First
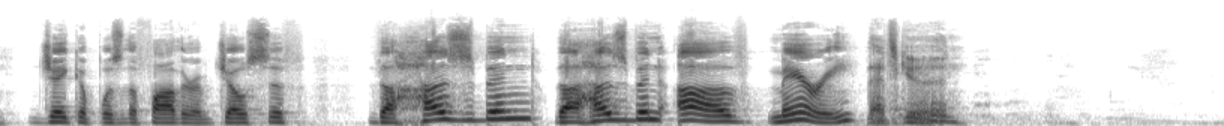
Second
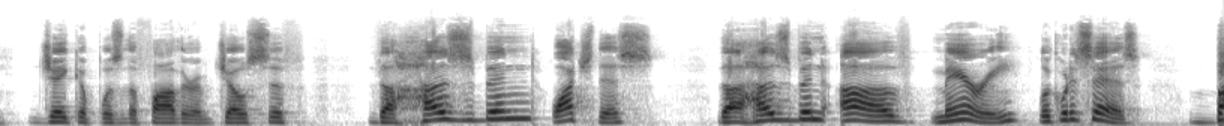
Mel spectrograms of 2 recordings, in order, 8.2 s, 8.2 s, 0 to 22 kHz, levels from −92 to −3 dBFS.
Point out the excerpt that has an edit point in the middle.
first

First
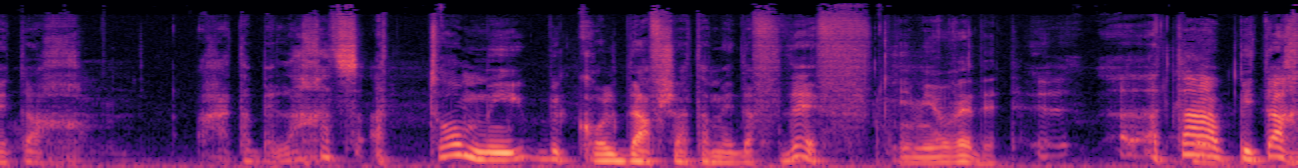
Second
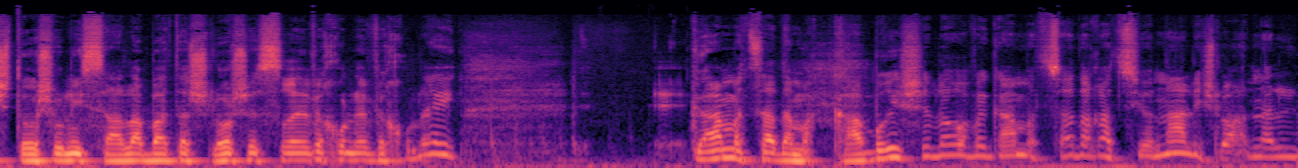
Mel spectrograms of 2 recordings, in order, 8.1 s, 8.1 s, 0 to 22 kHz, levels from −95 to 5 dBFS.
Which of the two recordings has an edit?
second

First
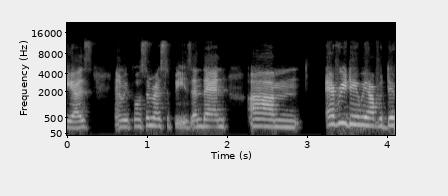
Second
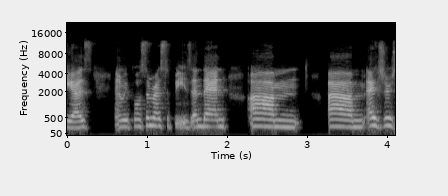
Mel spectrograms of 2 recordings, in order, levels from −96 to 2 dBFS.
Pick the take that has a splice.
second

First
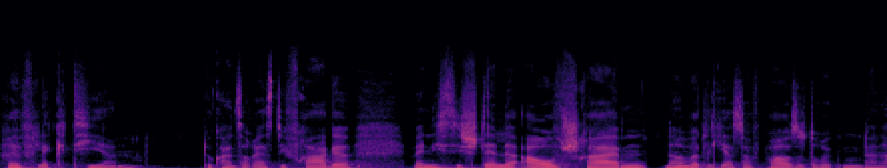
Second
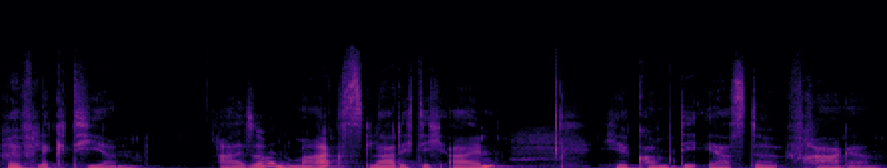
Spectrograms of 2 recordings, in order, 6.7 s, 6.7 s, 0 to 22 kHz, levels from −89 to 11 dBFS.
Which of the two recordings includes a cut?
first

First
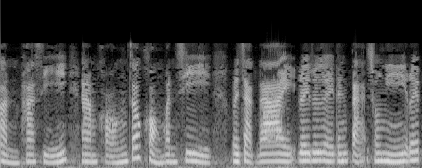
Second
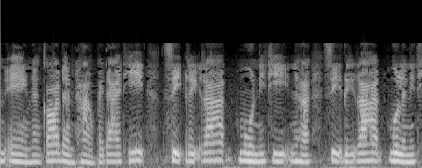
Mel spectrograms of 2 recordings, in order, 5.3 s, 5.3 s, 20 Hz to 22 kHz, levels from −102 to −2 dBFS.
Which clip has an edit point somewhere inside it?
first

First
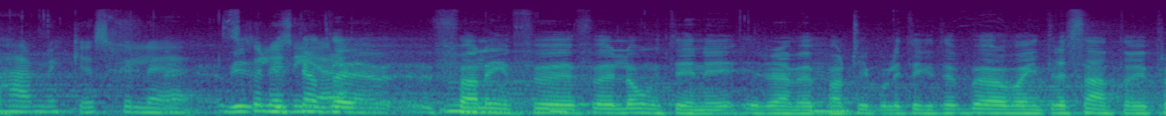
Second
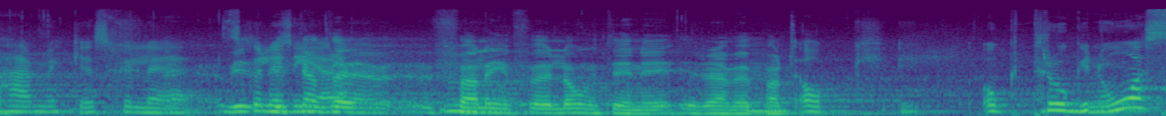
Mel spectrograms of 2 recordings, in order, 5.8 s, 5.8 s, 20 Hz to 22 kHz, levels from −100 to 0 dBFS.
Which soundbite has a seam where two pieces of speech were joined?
second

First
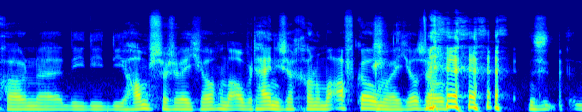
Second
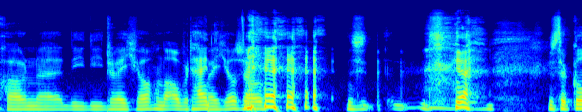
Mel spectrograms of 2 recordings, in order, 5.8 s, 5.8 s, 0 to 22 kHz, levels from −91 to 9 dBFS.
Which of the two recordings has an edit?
second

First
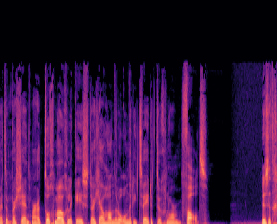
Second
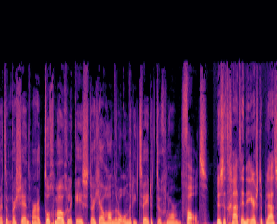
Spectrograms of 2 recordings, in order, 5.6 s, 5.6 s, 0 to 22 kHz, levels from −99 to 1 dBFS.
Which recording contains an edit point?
second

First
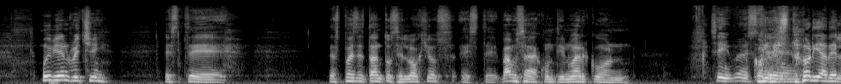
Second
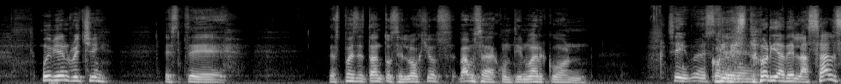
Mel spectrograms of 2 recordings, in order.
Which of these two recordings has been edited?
second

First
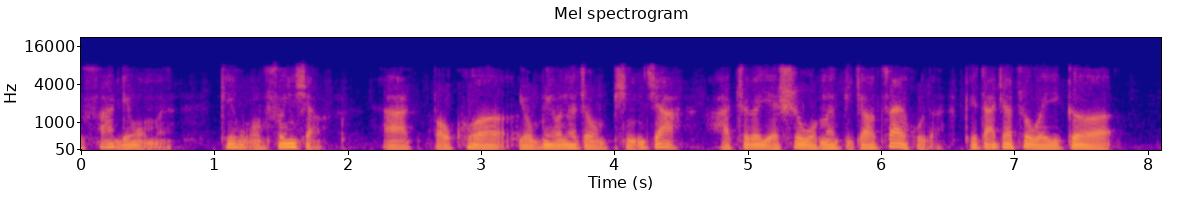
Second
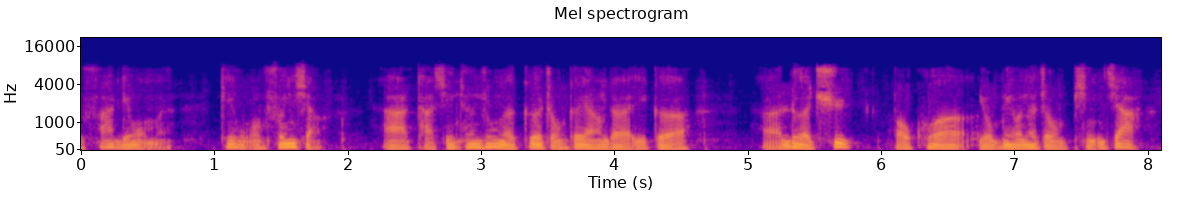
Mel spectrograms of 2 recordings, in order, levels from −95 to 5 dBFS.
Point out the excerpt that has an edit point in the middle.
first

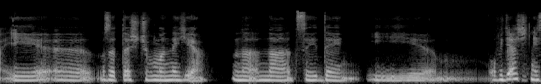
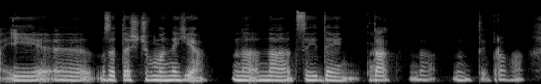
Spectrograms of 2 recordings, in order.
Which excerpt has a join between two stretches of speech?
second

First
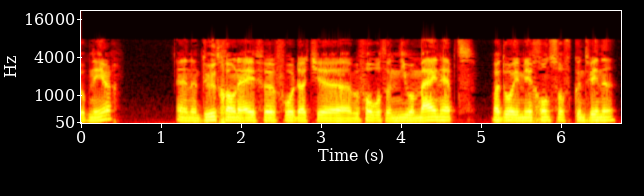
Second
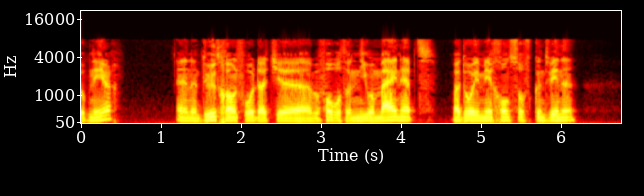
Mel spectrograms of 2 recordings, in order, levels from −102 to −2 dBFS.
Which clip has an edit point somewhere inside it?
second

